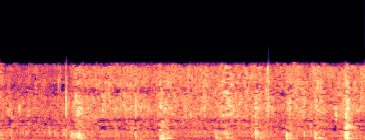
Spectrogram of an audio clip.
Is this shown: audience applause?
no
